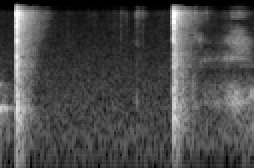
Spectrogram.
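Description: Two sharp rubber snaps about a second apart, each a bright slap with a quick decay, as an orange rubber-plastic wristband with writing on it is flicked against an arm; a faint rustle follows the second.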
